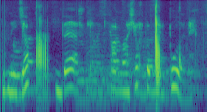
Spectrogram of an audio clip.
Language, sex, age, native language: Icelandic, female, 13, Icelandic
